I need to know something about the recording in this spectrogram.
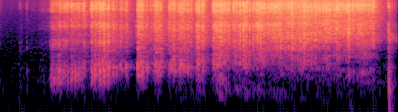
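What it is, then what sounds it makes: Dry floral foam being broken apart. A thin, solid slab of dry green floral foam with a scored grid is held in both hands while a blade and fingers pry and break out small foam cubes. Bright, crumbly tearing and crunching starts after a brief silence, comes in a few quick bursts, then runs into a steady dense crackle before cutting off at the end.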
